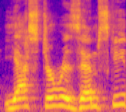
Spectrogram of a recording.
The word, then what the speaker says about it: Yastrzemski: Mike Yastrzemski, that's actually how you pronounce it.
